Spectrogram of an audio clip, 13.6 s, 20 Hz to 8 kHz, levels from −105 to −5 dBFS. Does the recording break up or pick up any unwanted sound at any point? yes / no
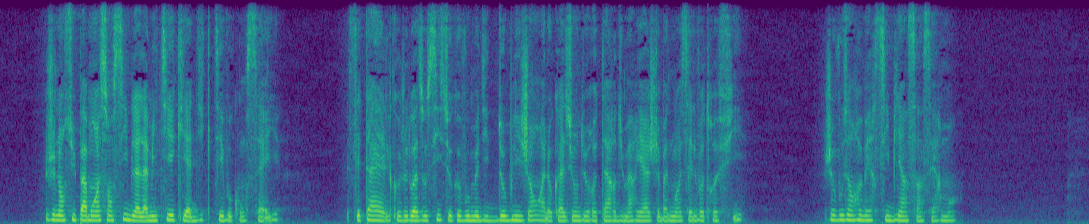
no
